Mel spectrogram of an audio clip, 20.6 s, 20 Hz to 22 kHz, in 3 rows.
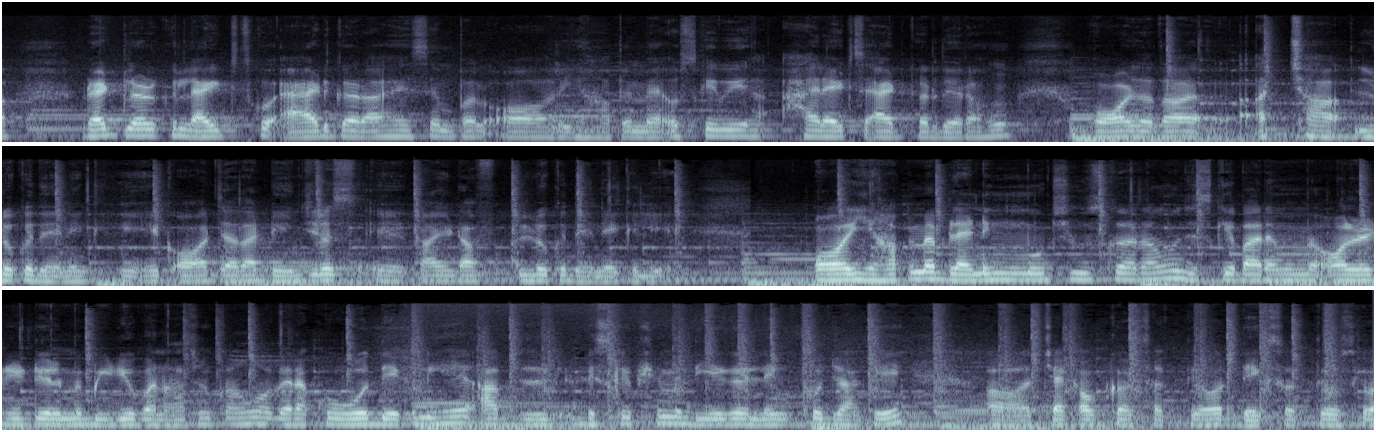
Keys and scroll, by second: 0.3 ctrl+KP_Add, 0.3 ctrl+KP_Add, 0.8 [, 3.4 ctrl+KP_0, 3.7 ctrl+d, 18.5 ].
